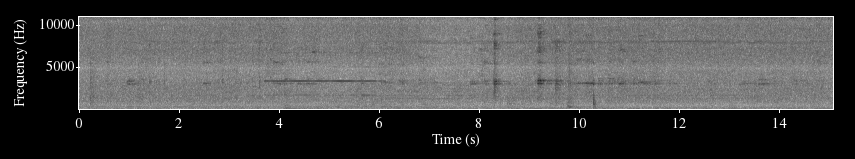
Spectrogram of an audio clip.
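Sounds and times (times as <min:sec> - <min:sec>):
bottle washing machine humming: 0:00.0 - 0:15.0
glass bottles clinking: 0:03.6 - 0:12.0.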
